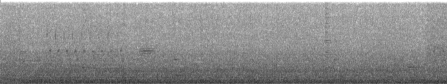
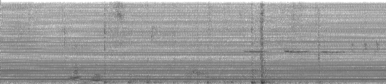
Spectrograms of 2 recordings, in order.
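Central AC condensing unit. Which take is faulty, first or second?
second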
